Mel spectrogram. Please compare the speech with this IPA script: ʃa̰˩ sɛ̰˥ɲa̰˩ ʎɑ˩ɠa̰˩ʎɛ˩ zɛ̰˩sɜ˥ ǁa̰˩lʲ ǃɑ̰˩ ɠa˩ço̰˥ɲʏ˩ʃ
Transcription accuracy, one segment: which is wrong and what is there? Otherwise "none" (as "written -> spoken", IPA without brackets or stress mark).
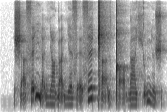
ɜ˥ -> ɛ˥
